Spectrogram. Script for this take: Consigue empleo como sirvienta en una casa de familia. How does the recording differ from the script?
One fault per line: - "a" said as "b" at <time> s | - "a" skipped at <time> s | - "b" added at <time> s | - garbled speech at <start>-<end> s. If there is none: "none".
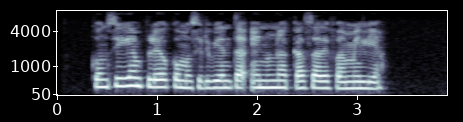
none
